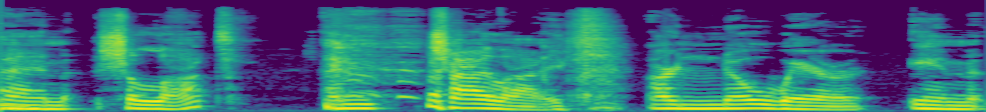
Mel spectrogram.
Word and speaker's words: Charlotte: Because you have towns named Chile that you pronounce Charlie, and towns that are spelt Charlotte, and you pronounce it Shalot.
